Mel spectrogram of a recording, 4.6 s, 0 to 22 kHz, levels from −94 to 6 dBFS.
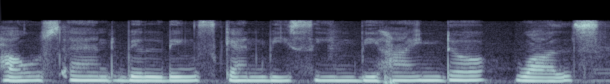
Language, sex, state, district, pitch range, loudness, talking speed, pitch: English, female, Assam, Kamrup Metropolitan, 180-190 Hz, -16 LUFS, 120 wpm, 180 Hz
